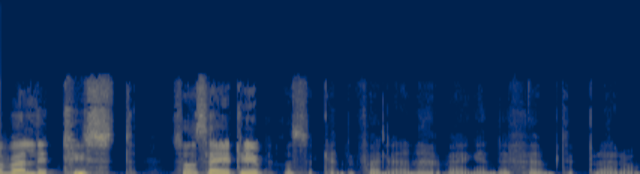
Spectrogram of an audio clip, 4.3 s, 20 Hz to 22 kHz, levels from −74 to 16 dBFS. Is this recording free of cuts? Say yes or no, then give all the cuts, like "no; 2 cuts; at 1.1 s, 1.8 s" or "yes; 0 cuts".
no; 1 cut; at 1.8 s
